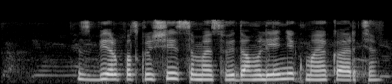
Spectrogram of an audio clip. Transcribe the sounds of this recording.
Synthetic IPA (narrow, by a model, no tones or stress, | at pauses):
zbʲerpət̪klʲʉt͡ɕiɛsəmosʊvʲɪd̪ɐmlʲenʲɪjəkmɐjakart̪ʲɪ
